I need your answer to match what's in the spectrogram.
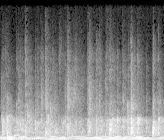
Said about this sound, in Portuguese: Glória a Deus, aplaude ao Senhor, cara, aleluia.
